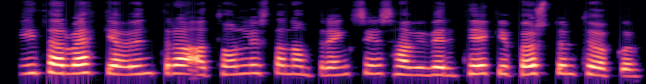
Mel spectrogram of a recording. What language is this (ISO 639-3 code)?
isl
